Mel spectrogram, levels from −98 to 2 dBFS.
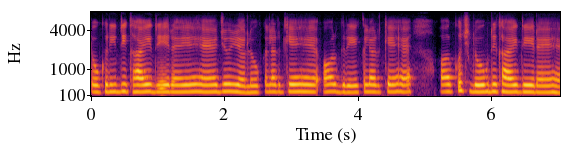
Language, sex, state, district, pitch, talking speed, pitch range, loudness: Hindi, female, Bihar, West Champaran, 240 Hz, 185 wpm, 235-245 Hz, -15 LUFS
